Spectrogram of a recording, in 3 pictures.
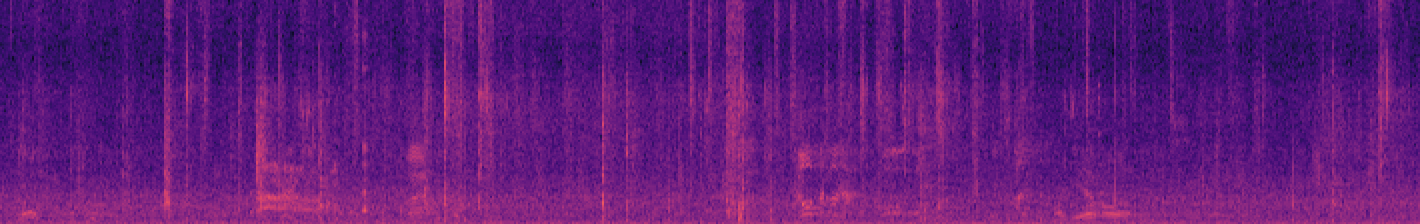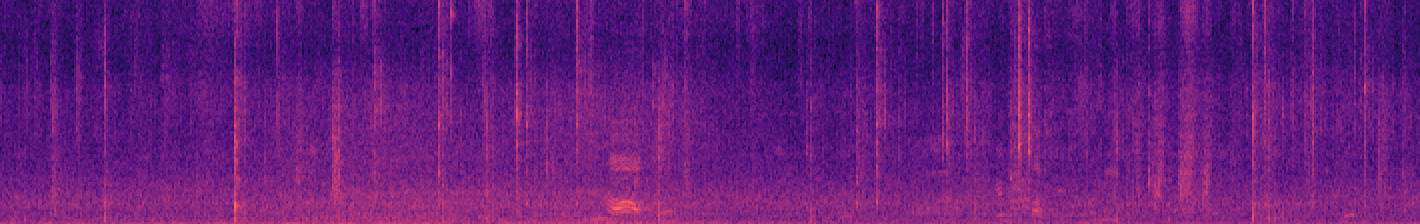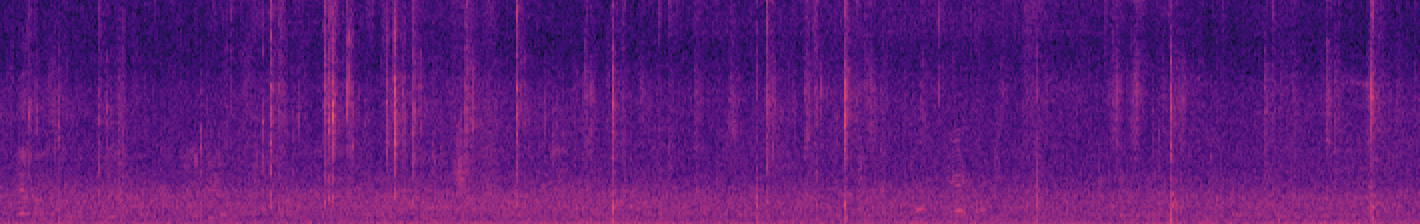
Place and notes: Jubilated men playing tennis in a working day morning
